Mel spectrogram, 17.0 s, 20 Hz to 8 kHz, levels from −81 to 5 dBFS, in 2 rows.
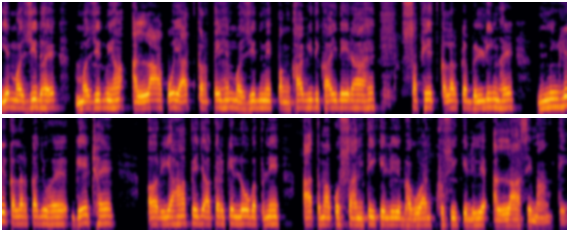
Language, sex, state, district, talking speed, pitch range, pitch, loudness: Hindi, male, Bihar, Sitamarhi, 175 wpm, 130-150 Hz, 145 Hz, -17 LUFS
